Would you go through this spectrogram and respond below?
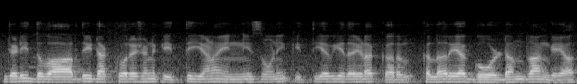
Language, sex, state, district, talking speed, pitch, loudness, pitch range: Punjabi, male, Punjab, Kapurthala, 230 wpm, 125 Hz, -17 LUFS, 120-130 Hz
